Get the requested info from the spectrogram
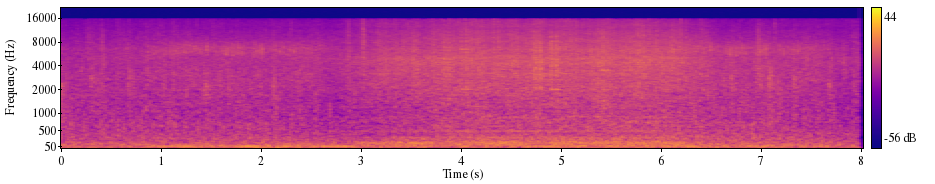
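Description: Steady, loud rumbling and rushing noise, heaviest in the low end and swelling a little in the middle: the sound effect for stone aggregate tumbling through the burner-heated drying drum of an asphalt mixing plant.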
